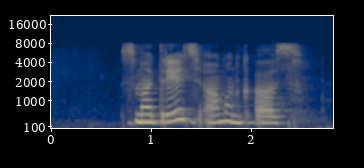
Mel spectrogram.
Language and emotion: Russian, neutral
